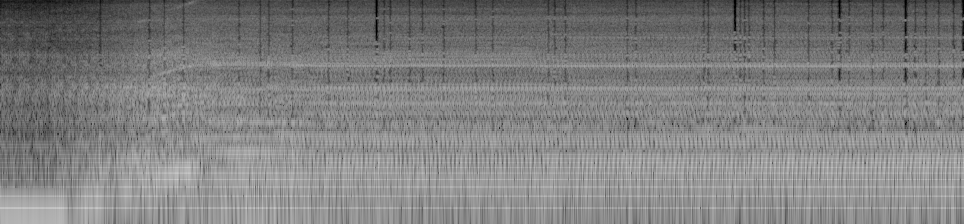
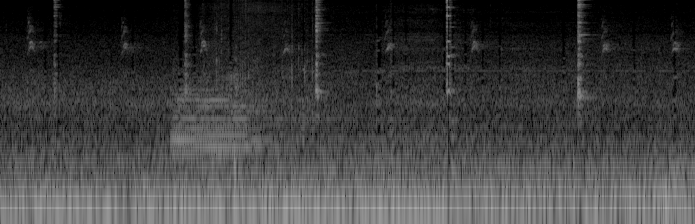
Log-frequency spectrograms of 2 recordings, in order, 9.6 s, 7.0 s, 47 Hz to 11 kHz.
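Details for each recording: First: 2005 Ford F450 6.0 diesel; a sticking injector pushes compression into the fuel lines, and the air causes misfire. Lumpy, uneven idle that runs worse off throttle and gets rougher the longer it runs. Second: 2005 Ford F-450 6.0 diesel that runs rough and stalls when warm, key-on injector buzz test: eight sharp evenly spaced ticks over low hum, one per injector; all eight injectors and wiring respond normally.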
